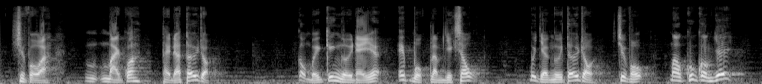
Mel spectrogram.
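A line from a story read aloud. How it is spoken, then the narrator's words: Shouting while fighting. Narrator (Vietnamese): Bằng vừa đánh mà hét lên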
